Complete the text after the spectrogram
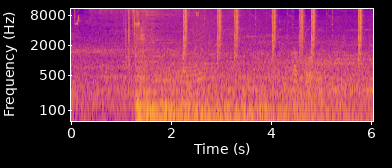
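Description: Short menu clicks and beeps sound.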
